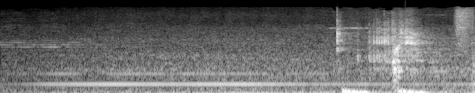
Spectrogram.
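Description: Opening of an outro music jingle: a single held note swells in, then sharp hits and falling bass swoops start near the end.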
